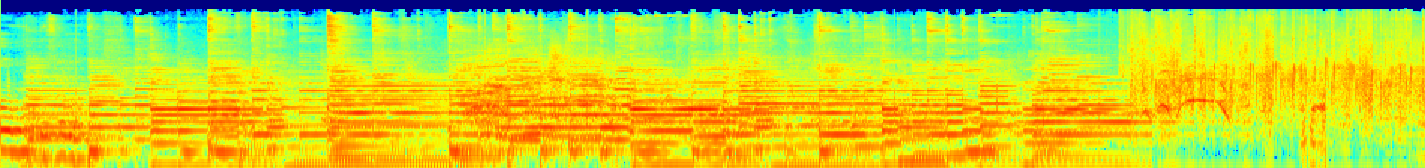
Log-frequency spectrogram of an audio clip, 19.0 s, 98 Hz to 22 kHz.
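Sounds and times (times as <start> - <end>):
acoustic guitar playing: 0.0 - 15.4
audience applause and cheering: 14.9 - 19.0.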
